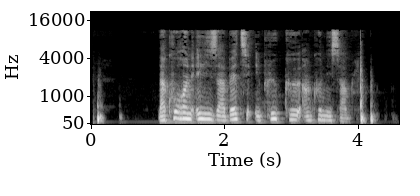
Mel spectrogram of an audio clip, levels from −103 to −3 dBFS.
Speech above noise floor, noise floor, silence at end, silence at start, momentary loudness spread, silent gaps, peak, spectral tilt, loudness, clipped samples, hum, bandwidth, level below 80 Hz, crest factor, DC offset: 52 dB; -73 dBFS; 0.35 s; 0.1 s; 10 LU; none; -6 dBFS; -6 dB/octave; -22 LUFS; under 0.1%; none; 11.5 kHz; -50 dBFS; 16 dB; under 0.1%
